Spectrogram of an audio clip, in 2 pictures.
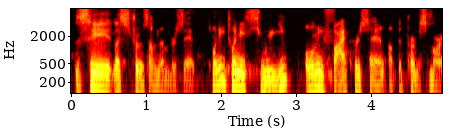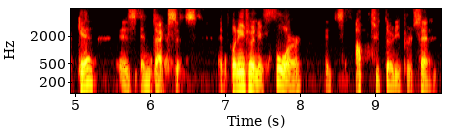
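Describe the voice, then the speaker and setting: A man from Singapore speaks as a guest over a remote call, with a somewhat low, husky voice. His pitch swings widely as he explains, lifting on the points he stresses. The sound is dry and close, with no room around it. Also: dry recording, poor audio. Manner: animated, explanatory, pitch jumping on numbers and key points. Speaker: guest, head of global strategy. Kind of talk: livestream interview talk. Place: indoors, calling in from abroad.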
